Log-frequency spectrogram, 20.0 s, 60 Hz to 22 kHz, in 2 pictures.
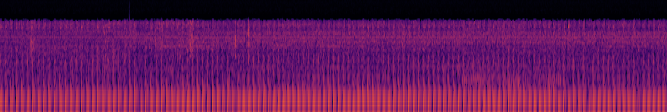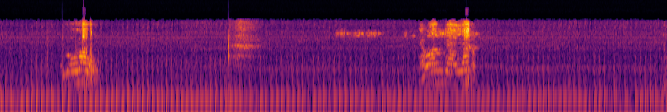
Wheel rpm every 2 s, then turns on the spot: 0, 0, 0, 0, 0, 0, 0, 0, 0, 0.
none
